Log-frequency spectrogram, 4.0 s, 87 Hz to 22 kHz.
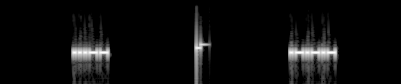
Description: Morse code, heard as a keyed tone, about 44 wpm, 700 Hz. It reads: 3 .
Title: Single Character (Letter:Number:Punctuation:Prosign) 45wpm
